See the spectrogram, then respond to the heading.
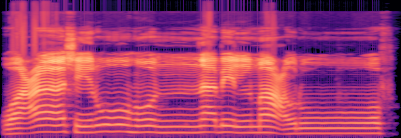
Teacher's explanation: را کو موٹا کرنا ہے، واو ساکن سے پہلے پیش ہے، واو مدہ ہے، الف کے برابر کھینچنا ہے، وقف کریں گے، فا کو ساکن کریں گے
